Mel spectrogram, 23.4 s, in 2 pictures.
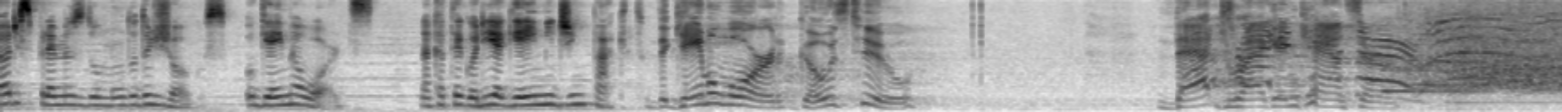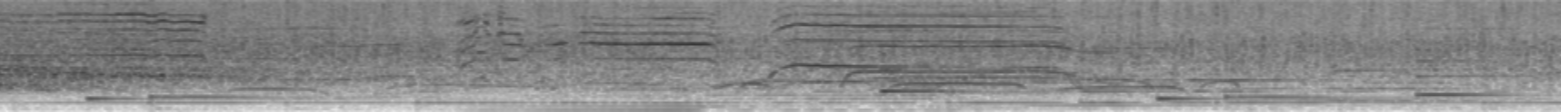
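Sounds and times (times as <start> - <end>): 
bright orchestral music: 0.0 - 4.6, 10.8 - 23.4
speech: 0.0 - 7.0, 8.7 - 11.0
audience applauding warmly at awards ceremony: 10.2 - 23.4
whoops: 10.3 - 23.3.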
